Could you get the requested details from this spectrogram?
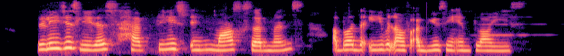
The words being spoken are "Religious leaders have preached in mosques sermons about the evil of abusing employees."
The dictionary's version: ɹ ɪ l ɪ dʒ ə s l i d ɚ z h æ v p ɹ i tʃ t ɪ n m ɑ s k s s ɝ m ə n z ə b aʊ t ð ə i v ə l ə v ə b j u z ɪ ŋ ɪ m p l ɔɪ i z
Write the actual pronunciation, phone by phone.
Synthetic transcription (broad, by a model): ɹ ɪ l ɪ dʒ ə s l i d ɚ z h æ v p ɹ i s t ɪ n m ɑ s k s s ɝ m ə n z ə b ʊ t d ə i v ə l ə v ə b j u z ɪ ŋ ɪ m p l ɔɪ i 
